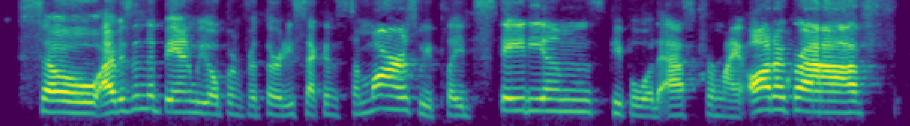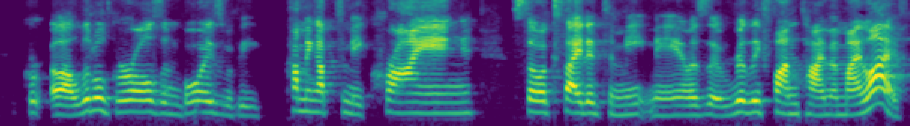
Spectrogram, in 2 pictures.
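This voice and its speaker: A woman's voice: medium pitch, moderate pace, a bit bright. A woman hosting a casual livestream talk show, chatting with callers in a gushing, emphatic way.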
